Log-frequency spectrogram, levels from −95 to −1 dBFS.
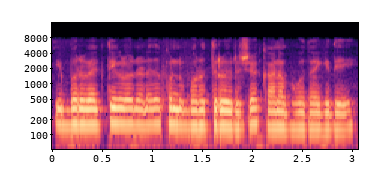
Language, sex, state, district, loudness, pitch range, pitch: Kannada, male, Karnataka, Koppal, -14 LUFS, 140-160 Hz, 155 Hz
